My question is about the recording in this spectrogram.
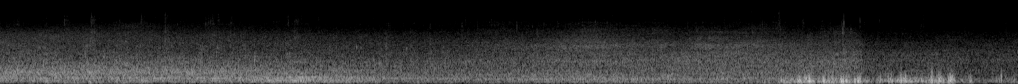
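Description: Steady rush of a swollen, muddy river flowing fast. About eight seconds in, wind buffets the microphone in irregular low gusts.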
